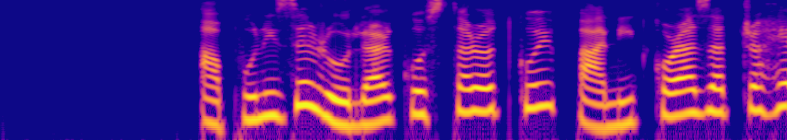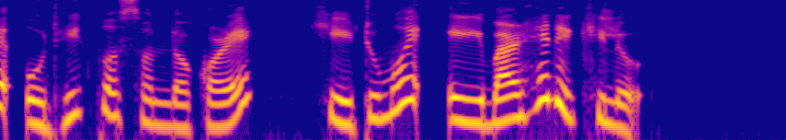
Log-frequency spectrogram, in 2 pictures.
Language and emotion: Assamese, surprised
